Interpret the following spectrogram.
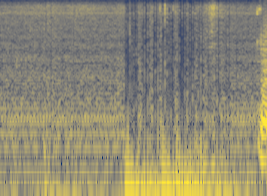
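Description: A low steady hum with many evenly spaced tones, swelling into a louder low rumble about halfway through.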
